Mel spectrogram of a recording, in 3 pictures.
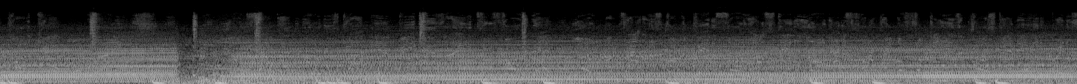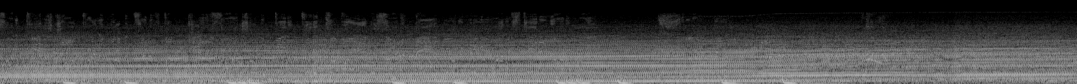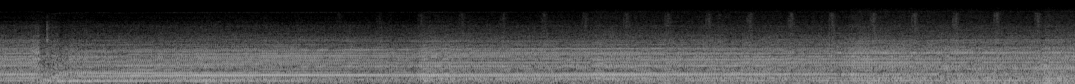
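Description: A car's engine pulling at full throttle in a top-speed run, its note climbing slowly and steadily and dropping suddenly at two upshifts, about two seconds in and again about twenty-two seconds in.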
